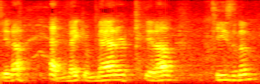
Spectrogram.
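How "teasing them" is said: ordinary delivery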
